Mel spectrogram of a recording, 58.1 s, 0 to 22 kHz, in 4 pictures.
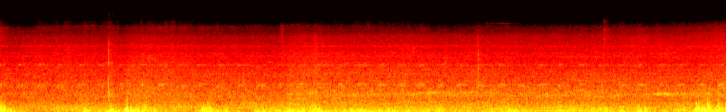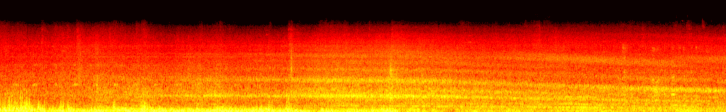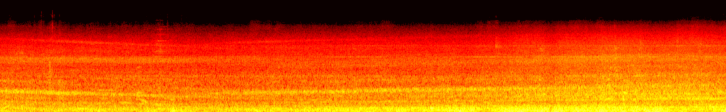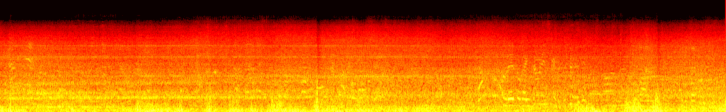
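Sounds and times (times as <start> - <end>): electric train rumble: 0.0 - 58.0.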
